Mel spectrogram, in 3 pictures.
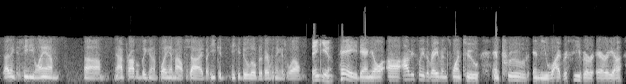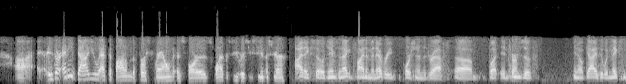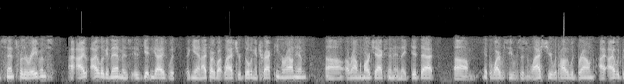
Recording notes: held a conference call with members of the media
